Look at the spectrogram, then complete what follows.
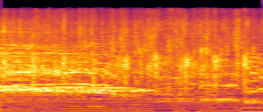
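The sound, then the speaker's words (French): An audience applauds steadily, a dense wash of clapping at an even, fairly loud level for a few seconds, with a low hum running underneath and no one speaking. “Merci beaucoup, on les applaudit.”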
